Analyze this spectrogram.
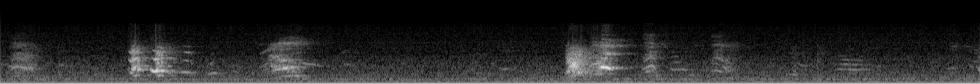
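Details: Johann, a German Shepherd in Schutzhund protection phase training, barks during bark-and-hold work while preparing for a SchH 1 trial; short deep barks come in scattered pairs over steady low hum, with voices nearby.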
